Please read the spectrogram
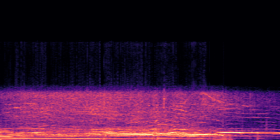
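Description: Off-road jeep engine held at high revs under load as the jeep ploughs through deep mud, then falling in pitch as it eases off about three seconds in.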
